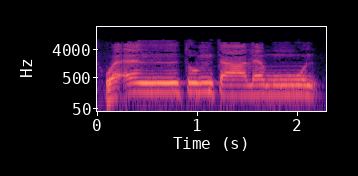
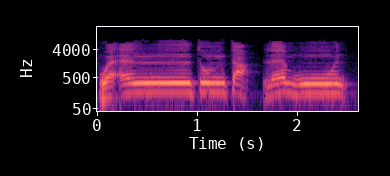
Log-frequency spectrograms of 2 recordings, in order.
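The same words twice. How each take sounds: First: Faulty recitation, ع dropped from تعلمون; missing ayn. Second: Chanted تعلمون with the ع squeezed shut; faulty, harsh throat stop on the ع in تعلمون; over-hard ayn. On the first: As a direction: slowly chant تعلمون as ta-lamun. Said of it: "دي ما فيش عين خالص". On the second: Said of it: "دي عين شديدة جدًا". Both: Shown as a demonstration.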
